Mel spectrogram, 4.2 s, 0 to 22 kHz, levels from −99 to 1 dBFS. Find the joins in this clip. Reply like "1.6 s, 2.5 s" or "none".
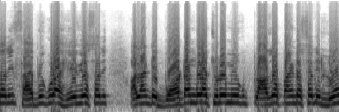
none

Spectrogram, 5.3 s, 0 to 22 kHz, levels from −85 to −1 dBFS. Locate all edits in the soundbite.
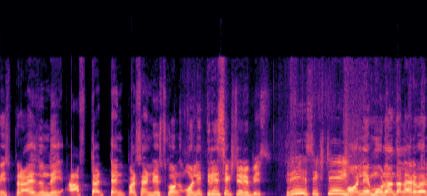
none

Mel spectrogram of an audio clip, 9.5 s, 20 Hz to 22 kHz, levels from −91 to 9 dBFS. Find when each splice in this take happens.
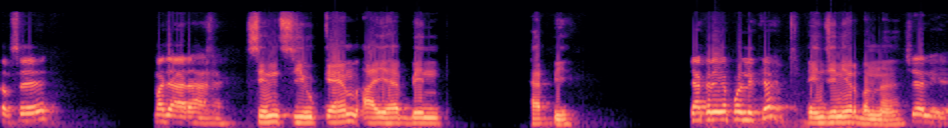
none

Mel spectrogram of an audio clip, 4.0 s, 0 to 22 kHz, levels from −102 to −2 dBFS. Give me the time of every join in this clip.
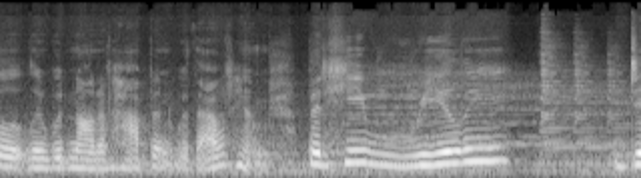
1.7 s

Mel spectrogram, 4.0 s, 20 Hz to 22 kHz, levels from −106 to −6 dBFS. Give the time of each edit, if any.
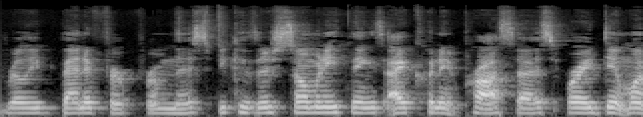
none

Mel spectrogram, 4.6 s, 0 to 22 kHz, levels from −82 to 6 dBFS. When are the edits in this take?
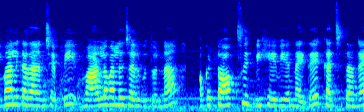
none

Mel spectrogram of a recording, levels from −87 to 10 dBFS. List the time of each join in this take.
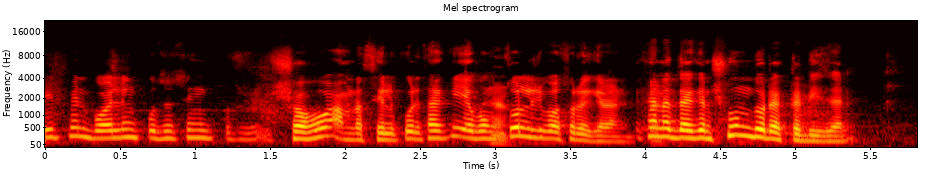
4.0 s

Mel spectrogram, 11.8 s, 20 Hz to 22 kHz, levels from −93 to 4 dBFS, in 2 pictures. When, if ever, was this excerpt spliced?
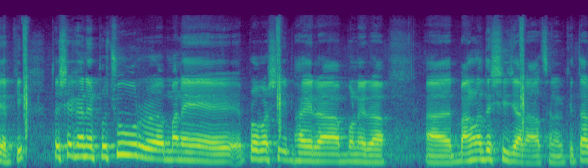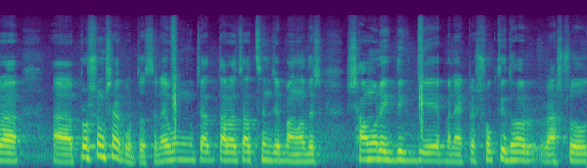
none

